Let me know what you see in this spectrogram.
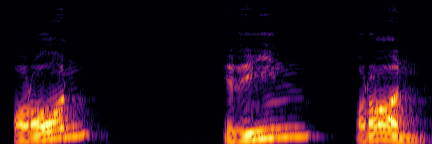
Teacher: Quand on passe au Tanwin, on a Ron, Rin, Ron. Donc Ron emphatique, Rin aminci et Ron emphatique.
